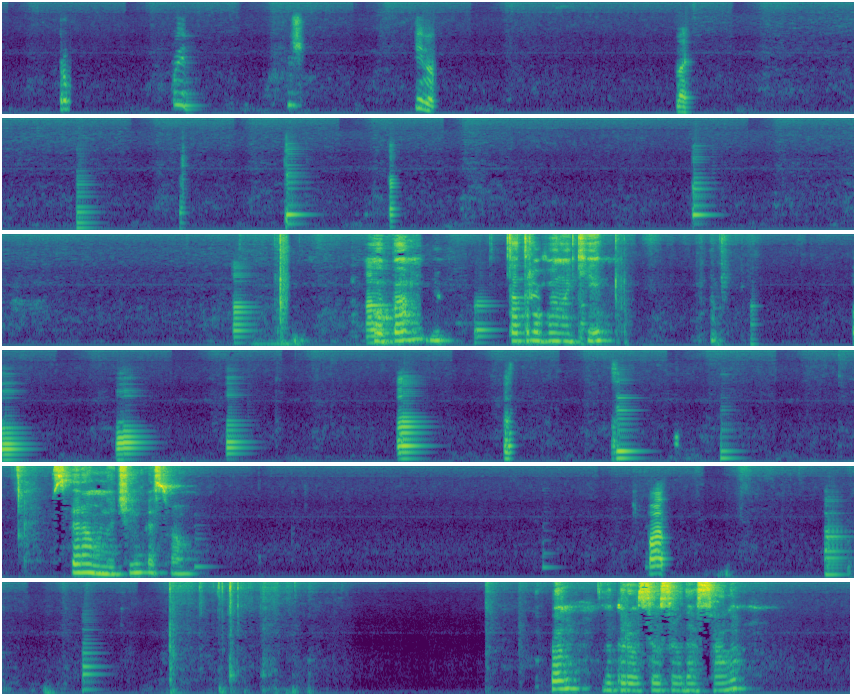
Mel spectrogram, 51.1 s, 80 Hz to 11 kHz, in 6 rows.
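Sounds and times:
faint steady hum: 0:00.0 - 0:51.0
keyboard-like notes: 0:19.4 - 0:23.2, 0:26.7 - 0:27.1, 0:29.5 - 0:29.9, 0:42.3 - 0:42.7, 0:43.4 - 0:43.7
clipped voice fragments: 0:19.6 - 0:20.1, 0:20.7 - 0:21.5, 0:22.1 - 0:23.3.

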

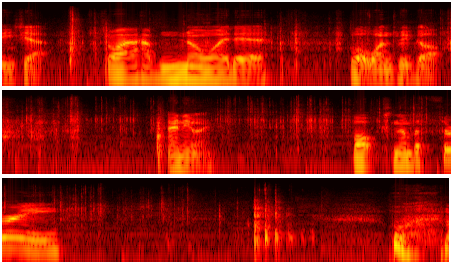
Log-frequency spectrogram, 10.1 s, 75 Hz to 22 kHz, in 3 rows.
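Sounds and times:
quiet background music: 0:00.0 - 0:10.0
packaging clicks and rustle: 0:00.5 - 0:01.1, 0:01.8 - 0:08.6.

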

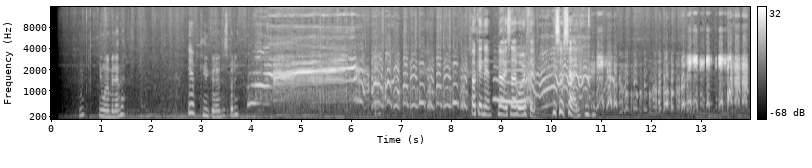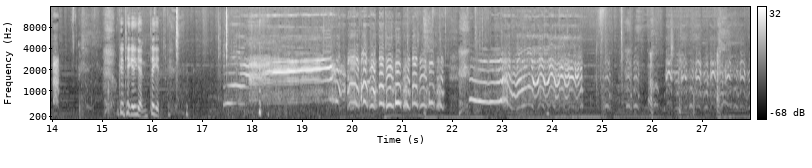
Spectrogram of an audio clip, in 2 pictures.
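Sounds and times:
toy monkey screech: 0:04.0 - 0:07.8, 0:08.8 - 0:14.2
toy monkey hooting chatter: 0:04.0 - 0:14.2, 0:17.5 - 0:21.8, 0:22.6 - 0:24.6.

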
